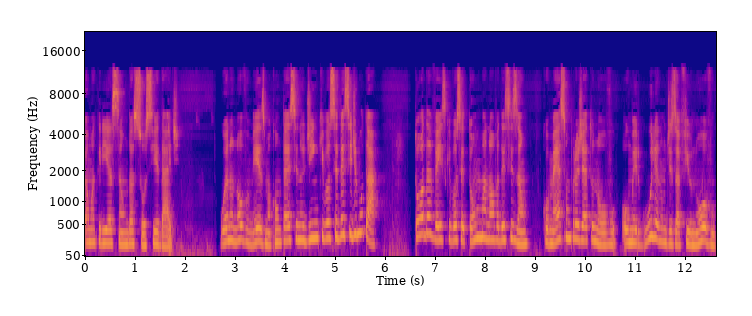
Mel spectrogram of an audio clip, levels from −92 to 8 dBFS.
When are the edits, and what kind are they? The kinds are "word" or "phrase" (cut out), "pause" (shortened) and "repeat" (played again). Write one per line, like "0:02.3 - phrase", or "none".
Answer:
none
